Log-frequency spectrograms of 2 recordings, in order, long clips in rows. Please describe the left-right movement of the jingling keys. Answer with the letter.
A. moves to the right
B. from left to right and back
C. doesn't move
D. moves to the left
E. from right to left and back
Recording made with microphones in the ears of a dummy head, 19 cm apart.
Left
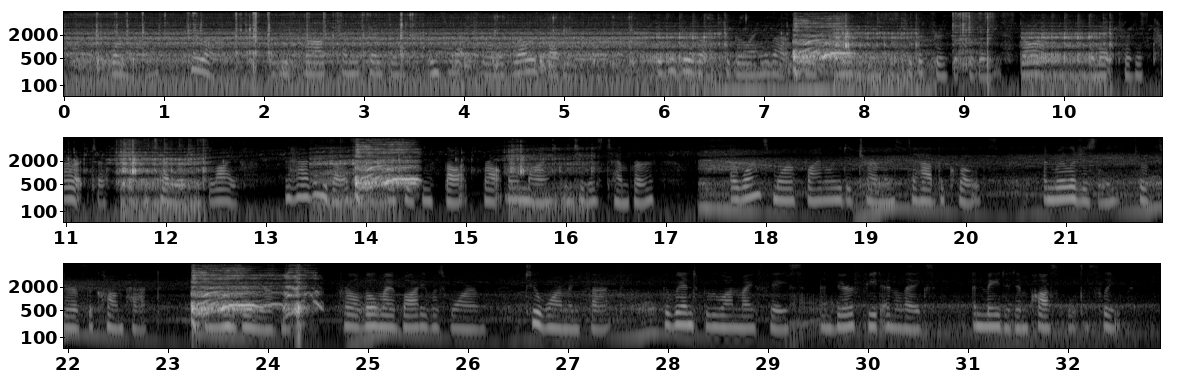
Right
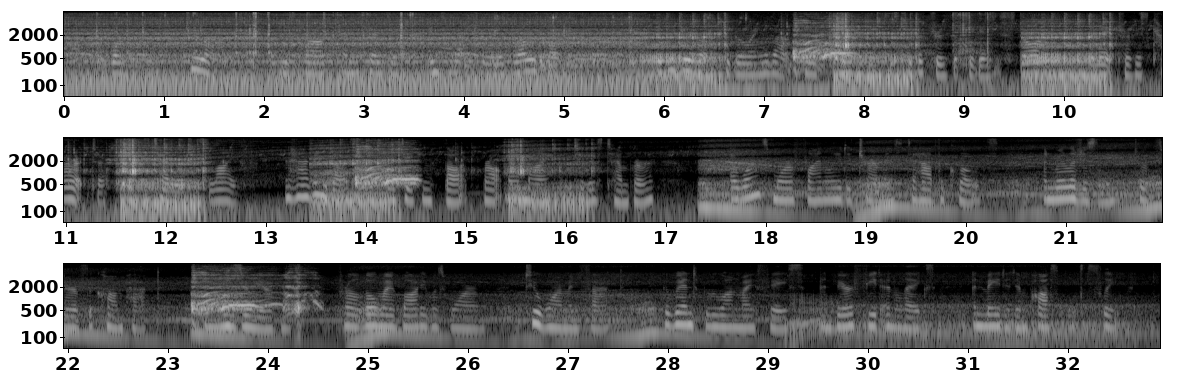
B.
